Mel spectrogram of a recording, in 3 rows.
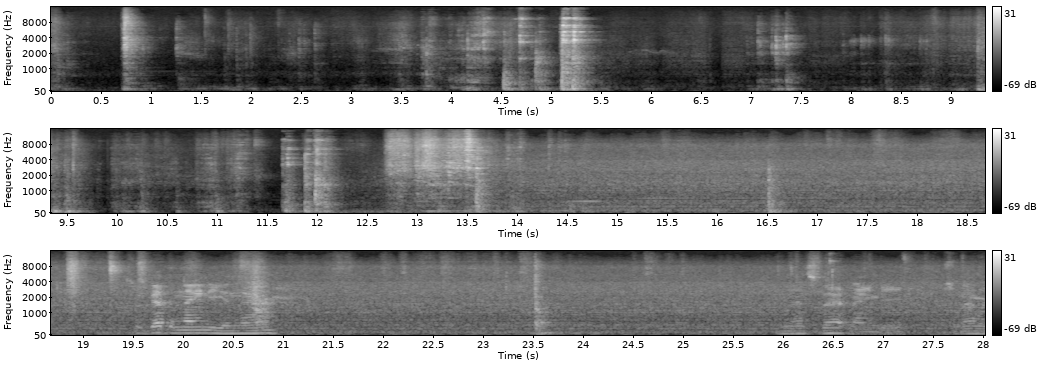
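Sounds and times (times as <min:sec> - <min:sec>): sheet metal and tools clanking: 0:12.7 - 0:14.6.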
